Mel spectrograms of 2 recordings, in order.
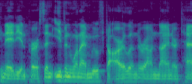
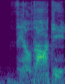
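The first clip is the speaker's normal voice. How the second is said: soft, hushed whisper, barely heard. Listing sports played, whispered so not many people hear. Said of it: "I'm going to whisper this one so not many people hear".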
